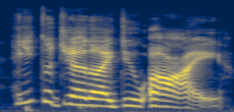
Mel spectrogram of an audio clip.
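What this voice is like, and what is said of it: Yoda-style character voice. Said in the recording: “he does the Yoda talk”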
